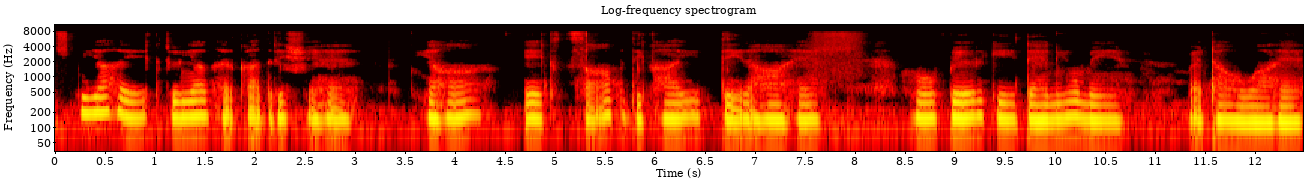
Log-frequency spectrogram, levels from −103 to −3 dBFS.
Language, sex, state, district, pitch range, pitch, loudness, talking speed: Hindi, female, Maharashtra, Pune, 140-160 Hz, 155 Hz, -39 LUFS, 100 wpm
